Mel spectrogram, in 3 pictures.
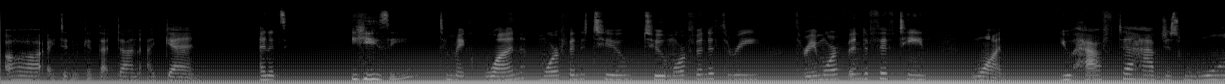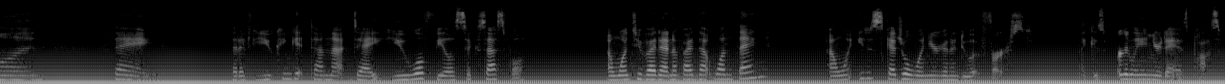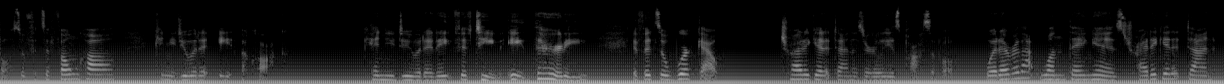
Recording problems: electrical hum; loud; throughout; 50 Hz, 6 dB below the speech

